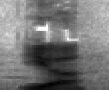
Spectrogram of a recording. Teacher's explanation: ইয়া যাবর ইয়া, জিব্বার মাঝখানে উপরে চাপ দিয়ে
